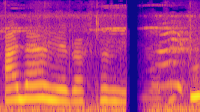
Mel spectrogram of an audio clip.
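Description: Children's voices, high-pitched speech and calls, broken by a brief silent gap just over a second in.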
